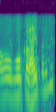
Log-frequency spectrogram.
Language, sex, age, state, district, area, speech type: Hindi, male, 30-45, Uttar Pradesh, Chandauli, rural, conversation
